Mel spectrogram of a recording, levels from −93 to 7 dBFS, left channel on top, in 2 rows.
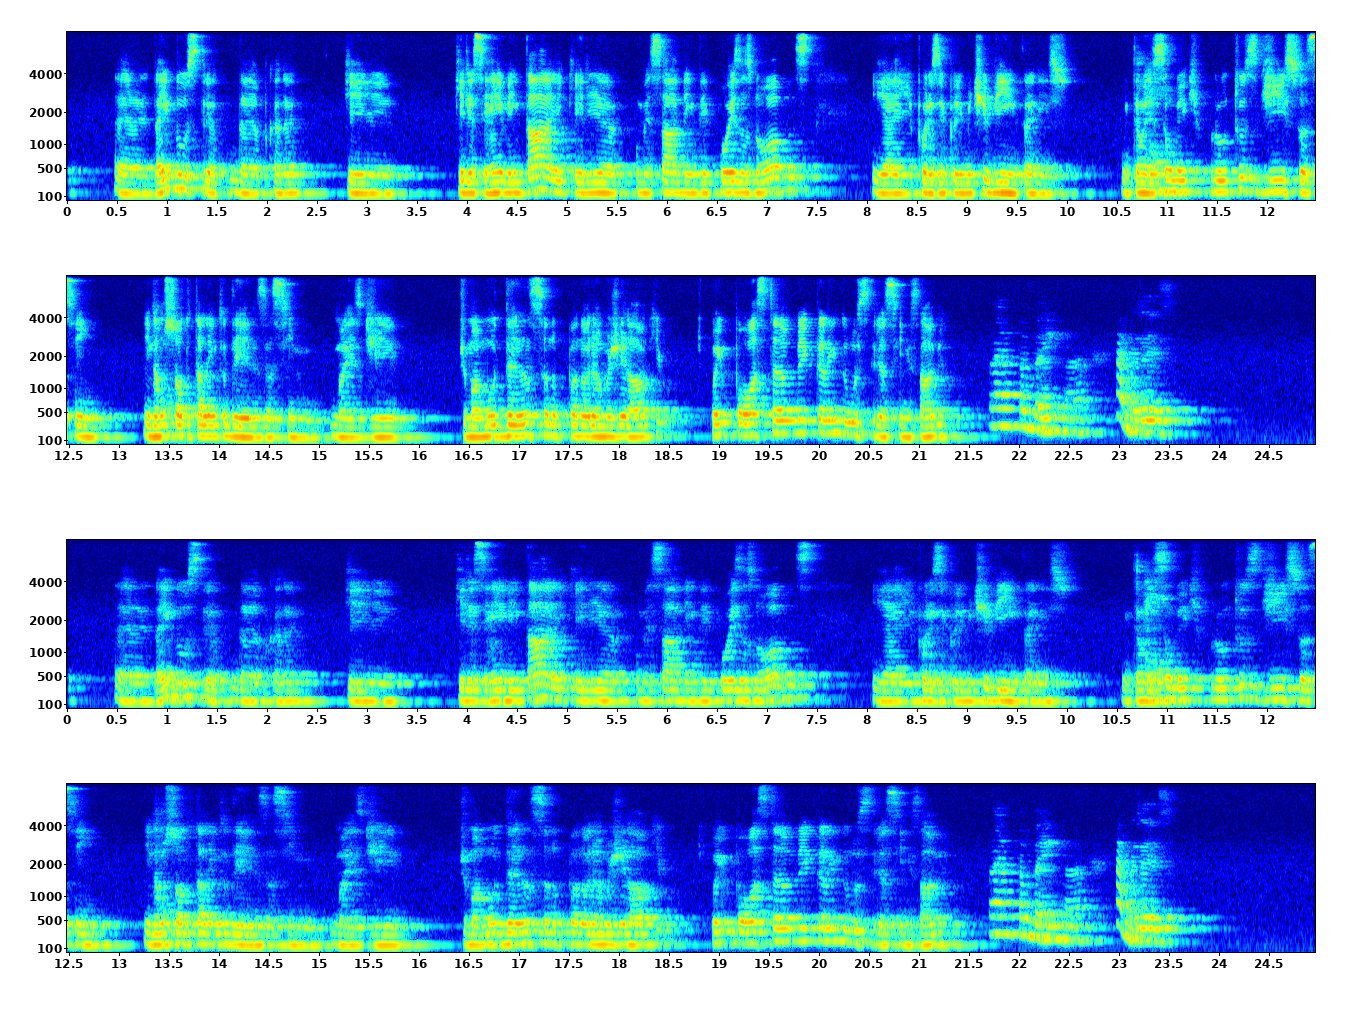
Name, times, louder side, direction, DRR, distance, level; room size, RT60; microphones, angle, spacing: voice 1, 0.5-2.4 2.8-3.3 3.9-7.4 8.1-10.0 10.5-12.8 13.2-15.8 16.4-18.5 18.9-21.3, left 4 dB, 50° left, 9 dB, 0.3 m, -27 dB
voice 2, 10.8-11.1 13.4-13.6 21.7-22.7 23.0-23.5, left 1 dB, 65° right, -1 dB, 1.0 m, -31 dB
3.5 x 2.3 x 4.0 m, 0.81 s
head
